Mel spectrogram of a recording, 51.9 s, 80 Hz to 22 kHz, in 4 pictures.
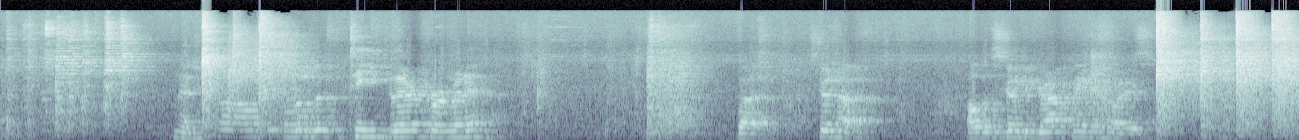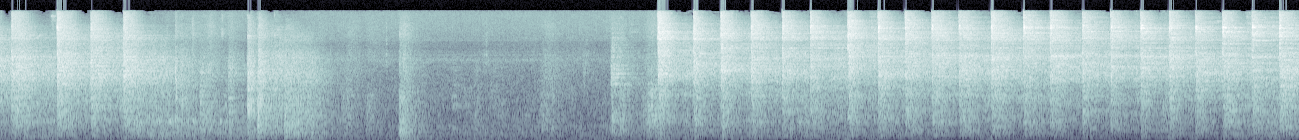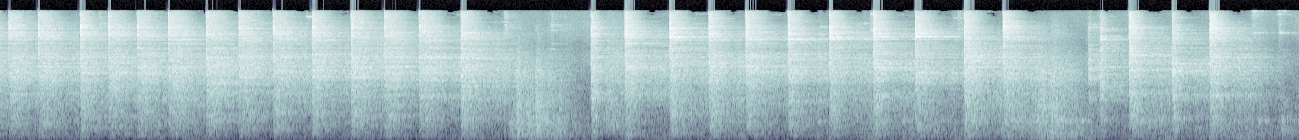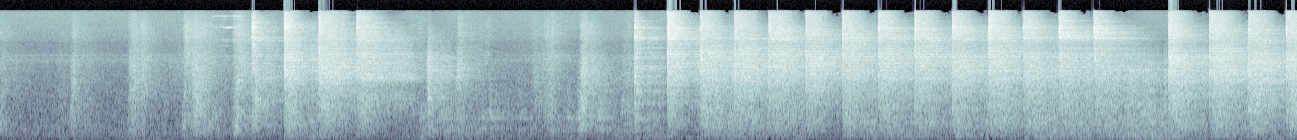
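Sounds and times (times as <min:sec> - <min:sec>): hammer striking steel plate: 0:02.0 - 0:03.1, 0:11.6 - 0:14.9, 0:19.1 - 0:38.8, 0:41.4 - 0:43.6, 0:44.8 - 0:51.9.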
